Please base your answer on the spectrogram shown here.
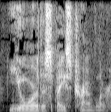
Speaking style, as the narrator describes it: I said bitterly

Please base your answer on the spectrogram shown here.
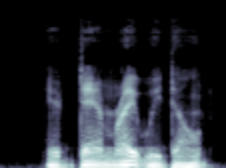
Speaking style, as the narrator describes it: Mason said

